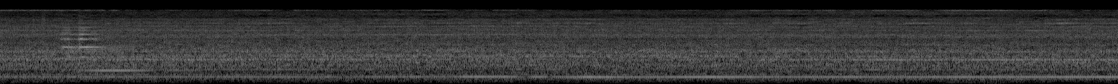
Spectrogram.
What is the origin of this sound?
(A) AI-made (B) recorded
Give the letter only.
A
